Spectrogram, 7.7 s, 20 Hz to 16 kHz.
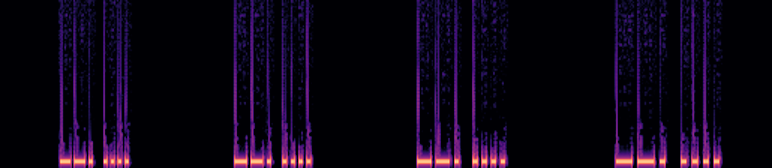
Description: Morse code, heard as a keyed tone, about 30 wpm, 700 Hz. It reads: GH GH GH GH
